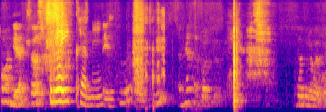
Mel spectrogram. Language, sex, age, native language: Icelandic, female, 7, Icelandic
